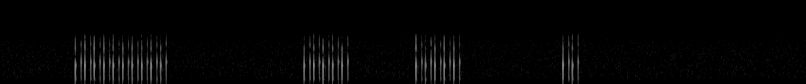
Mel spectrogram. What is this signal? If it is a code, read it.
Pulse dialling, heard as clicks on a phone line, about 11 pulses a second, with phone line noise. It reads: 0 5 5 2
